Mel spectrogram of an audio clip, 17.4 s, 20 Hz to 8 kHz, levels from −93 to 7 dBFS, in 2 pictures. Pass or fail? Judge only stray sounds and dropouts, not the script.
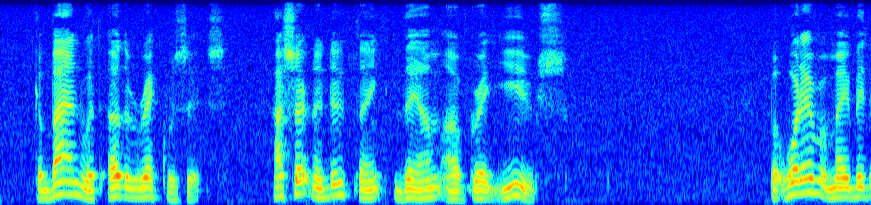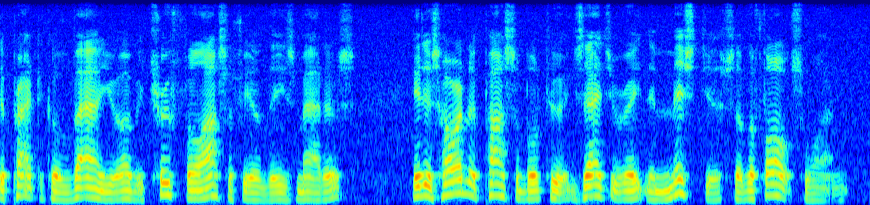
pass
